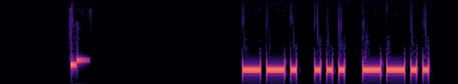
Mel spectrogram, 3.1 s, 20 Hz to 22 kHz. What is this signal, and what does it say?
Morse code, heard as a keyed tone, about 30 wpm, 700 Hz. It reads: GSZ
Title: USA Call Sign Postfixes - 3 Letters 30wpm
